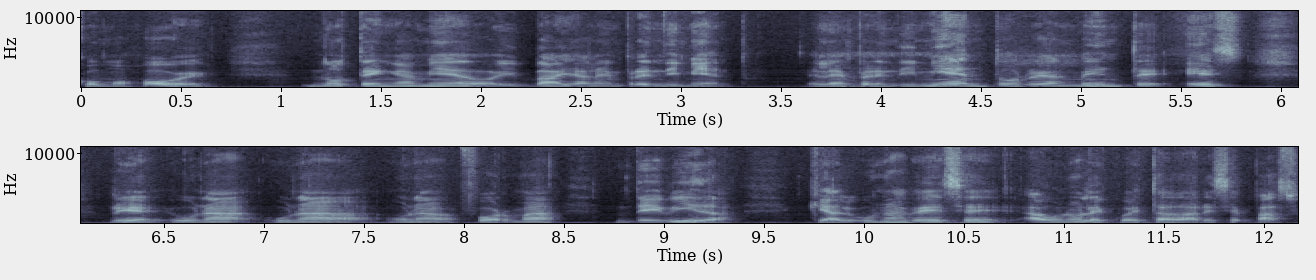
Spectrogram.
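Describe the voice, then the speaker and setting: Very wide pitch swings from a man, delivered fairly slowly. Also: medium pitch for a man. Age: 80s+. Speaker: economist and author. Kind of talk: interview. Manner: halting, many fillers.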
